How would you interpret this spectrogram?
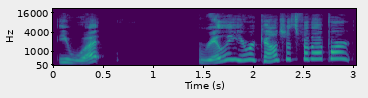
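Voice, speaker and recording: A woman's voice: extremely high pitch, sing-song, moderate pace, dry recording, clean studio sound, voice pushed up. A woman playing a worried, exasperated lady medic in a tabletop game, stammering as she asks probing questions. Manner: stammering, repeating herself, probing. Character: brisk, worried female medic noblewoman, exasperated.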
